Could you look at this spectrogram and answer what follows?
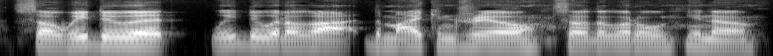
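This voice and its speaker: A man hosting a casual sports chat show, talking in a relaxed, halting way with many fillers. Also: medium pitch, no echo. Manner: relaxed, halting, lots of fillers, reads viewer comments aloud. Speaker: podcast host.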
